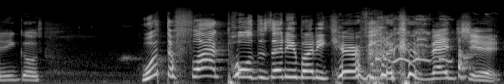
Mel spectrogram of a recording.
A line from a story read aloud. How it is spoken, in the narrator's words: I laughed out loud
